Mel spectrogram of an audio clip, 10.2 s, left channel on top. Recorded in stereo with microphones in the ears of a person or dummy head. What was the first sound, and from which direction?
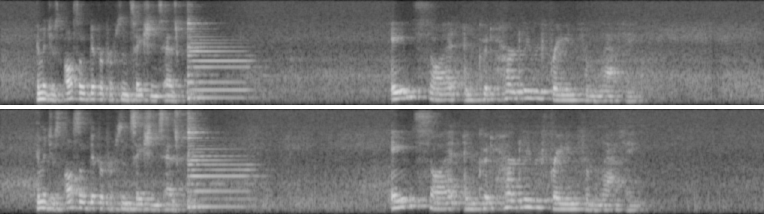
A man speaking, 20° left (ahead or behind).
